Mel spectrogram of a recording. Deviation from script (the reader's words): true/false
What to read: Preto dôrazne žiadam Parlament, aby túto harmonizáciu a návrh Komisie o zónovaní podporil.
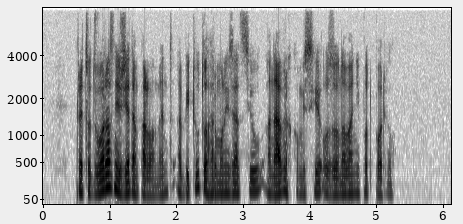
false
